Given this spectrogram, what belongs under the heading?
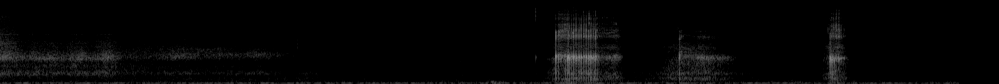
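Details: Quiet breathing during sleep is broken by a few short, sharp nasal snorts: snorting.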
